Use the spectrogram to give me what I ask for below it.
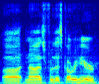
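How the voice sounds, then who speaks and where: A man's voice: a little high, steady tone, moderate pace, slight background noise. A man casually narrating a car repair video from inside the car, rambling and thinking aloud with fillers as he works, recorded on a handheld phone.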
